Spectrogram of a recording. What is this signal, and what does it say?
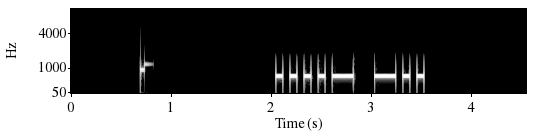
Morse code, heard as a keyed tone, about 17 wpm, 700 Hz. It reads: 4D
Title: All Cut Numbers - 2-Digit 17wpm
